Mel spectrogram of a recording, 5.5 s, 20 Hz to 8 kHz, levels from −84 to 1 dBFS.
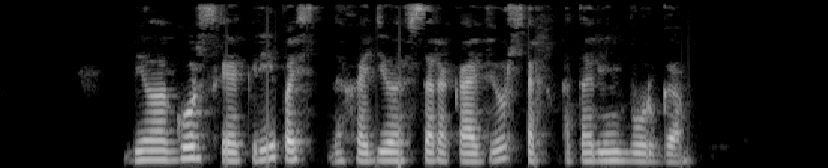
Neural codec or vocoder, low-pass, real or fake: none; 7.2 kHz; real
